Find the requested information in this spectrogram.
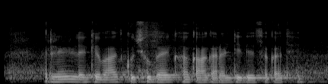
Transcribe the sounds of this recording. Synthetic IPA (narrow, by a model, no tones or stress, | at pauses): ɾeːɳleːkebaːd̪kʊt͡ʃʰubɛ̃ːkʰːãkaɡəɾə̃ɳʈid̪eːsɐkət̪ɦɛː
